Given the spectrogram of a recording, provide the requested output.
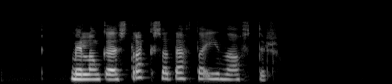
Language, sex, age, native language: Icelandic, female, 20-29, Icelandic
